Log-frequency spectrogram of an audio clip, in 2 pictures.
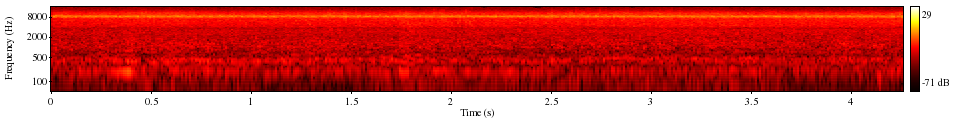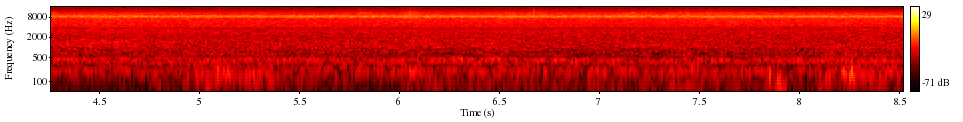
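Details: Honey bees in a nucleus colony started in 2017, recorded on 19 September 2018: a dense, steady hum with a low droning band and a brighter overtone above it, plus a faint constant high whine throughout.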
